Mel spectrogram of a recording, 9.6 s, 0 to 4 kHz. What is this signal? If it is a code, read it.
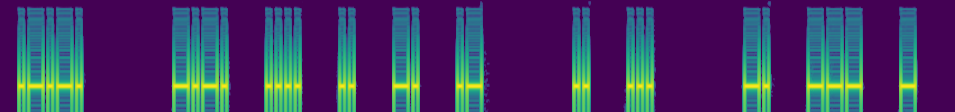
Morse code, heard as a keyed tone, about 25 wpm, spaced as for 15 wpm, 550 Hz. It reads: <AR> CHINA IS NOT
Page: news-headlines-in-morse-code-at-15-wpm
